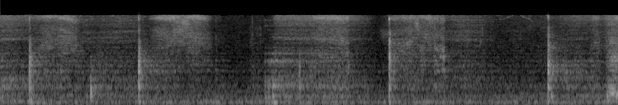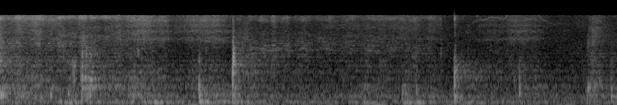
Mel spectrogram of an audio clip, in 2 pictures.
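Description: Chalk drawing lines on a blackboard: faint scratchy strokes, broken by several sharp taps as the chalk strikes the board.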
